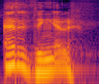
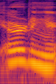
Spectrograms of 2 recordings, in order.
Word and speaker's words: Erdinger: Erdinger is probably the German pronunciation.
